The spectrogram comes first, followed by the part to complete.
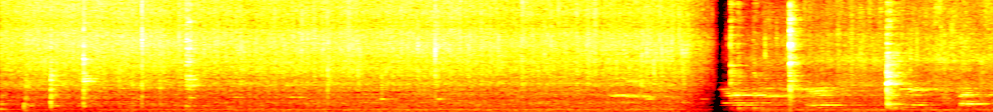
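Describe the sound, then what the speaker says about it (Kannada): Bitter gourd is stir-fried in a pan with turmeric, sizzling steadily while a spoon scrapes and stirs. After a short break the frying comes back with sharper clatters. No one speaks. "ಇದು ಸ್ವಲ್ಪ ಚೆನ್ನಾಗಿ ಫ್ರೈ ಮಾಡೋಣ"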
